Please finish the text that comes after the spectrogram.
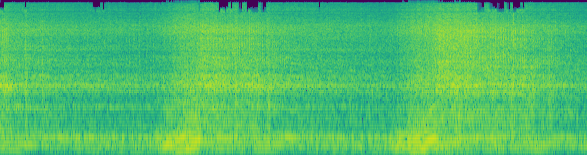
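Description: A throaty two-stroke engine revs twice, each blip rising sharply then falling back to a busy, crackling idle, loud and close with no talking.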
